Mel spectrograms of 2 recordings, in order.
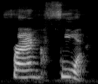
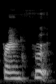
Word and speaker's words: Frankfort: Next one, Kentucky's capital, Frankfort. Not Frankfurt, guys.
